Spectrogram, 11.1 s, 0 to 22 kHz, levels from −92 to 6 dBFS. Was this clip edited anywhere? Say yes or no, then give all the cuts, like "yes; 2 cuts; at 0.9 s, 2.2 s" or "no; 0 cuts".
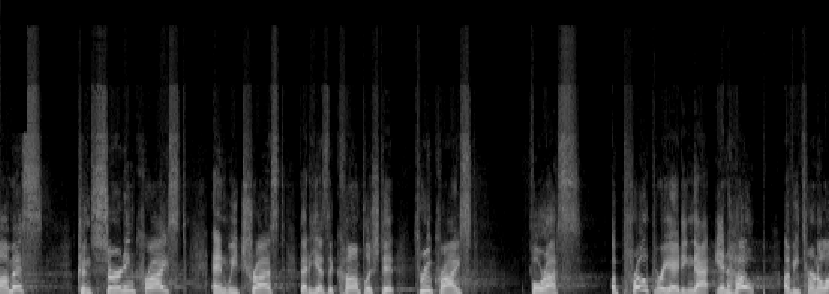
no; 0 cuts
